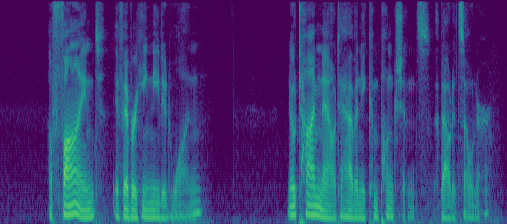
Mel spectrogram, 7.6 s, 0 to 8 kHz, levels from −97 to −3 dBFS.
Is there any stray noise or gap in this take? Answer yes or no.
no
